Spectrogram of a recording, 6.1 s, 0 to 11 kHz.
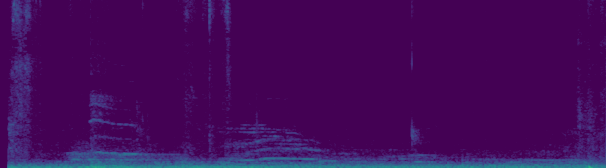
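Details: Domestic Shorthair cat available for adoption, recorded 5 March 2020 in the morning, gives two harmonic meows indoors: a short one near the start, then a longer drawn-out meow with a falling ending, over a steady low rumbling hum.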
